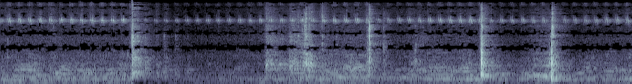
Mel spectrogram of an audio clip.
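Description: Metal spatula scraping and tapping against a pressure cooker while chana dal is stirred, then two sharp metallic knocks near the end as the cooker lid is set on. A cricket trills steadily throughout.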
